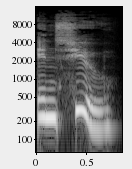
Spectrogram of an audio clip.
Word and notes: ensue: British English

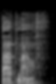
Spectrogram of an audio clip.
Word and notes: bad mouth: British English

